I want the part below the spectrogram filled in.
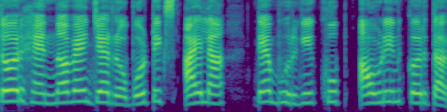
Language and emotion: Goan Konkani, neutral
